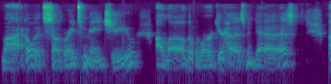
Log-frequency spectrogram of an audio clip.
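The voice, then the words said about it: Imitates another person's voice. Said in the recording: “I'm doing my impression of Michael's impression of Al Gore”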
